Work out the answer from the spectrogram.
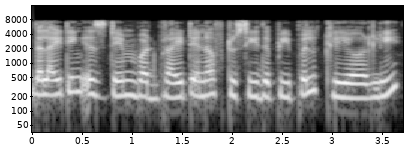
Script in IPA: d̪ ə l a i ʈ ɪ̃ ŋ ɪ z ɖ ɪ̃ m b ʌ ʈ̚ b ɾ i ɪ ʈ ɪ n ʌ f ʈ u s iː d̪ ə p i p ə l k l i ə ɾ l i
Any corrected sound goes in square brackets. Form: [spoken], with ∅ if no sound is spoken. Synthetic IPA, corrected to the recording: d̪ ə l a [ɪ] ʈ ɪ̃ ŋ ɪ z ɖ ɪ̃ m b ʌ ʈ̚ b ɾ [a] ɪ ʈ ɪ n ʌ f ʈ u s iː d̪ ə p [iː] p ə l k l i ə ɾ l i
